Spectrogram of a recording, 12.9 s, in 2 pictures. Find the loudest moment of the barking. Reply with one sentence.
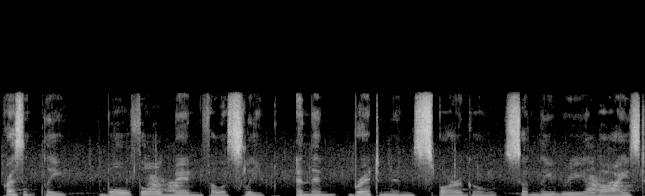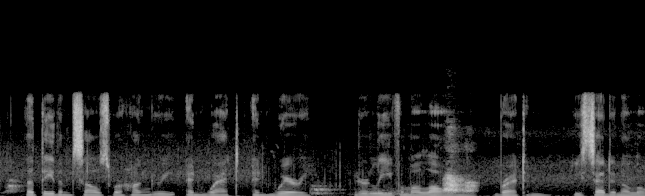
The volume of the barking peaks at 11 seconds.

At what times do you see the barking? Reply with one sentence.
You can hear the barking from 0.1 to 1.9 s, from 4.5 to 6.8 s and from 9.6 to 11.2 s.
